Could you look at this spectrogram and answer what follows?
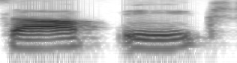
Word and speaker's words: सापेक्ष: So the word that you're having trouble pronouncing, sapeksh, it's sapeksh मतलब अपेक्षा के साथ, और निरपेक्ष मतलब बिना अपेक्षा के, without अपेक्षा and with अपेक्षा.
